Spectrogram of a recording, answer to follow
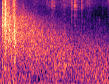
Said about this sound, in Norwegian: Du hører et skudd buldre fra mørket ved siden av deg.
